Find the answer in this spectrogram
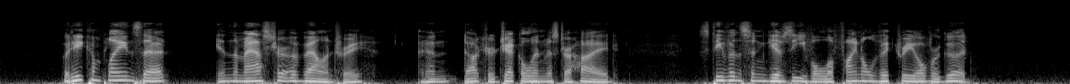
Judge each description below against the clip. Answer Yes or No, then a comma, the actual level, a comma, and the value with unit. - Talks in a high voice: No, medium, 140 Hz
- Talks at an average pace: No, slow, 130 wpm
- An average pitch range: Yes, average, 3.3 semitones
